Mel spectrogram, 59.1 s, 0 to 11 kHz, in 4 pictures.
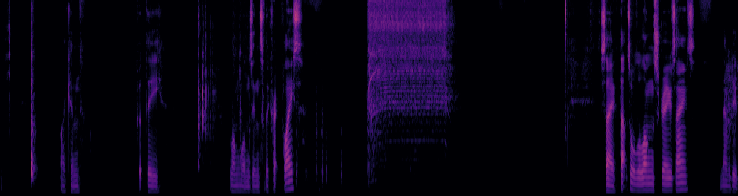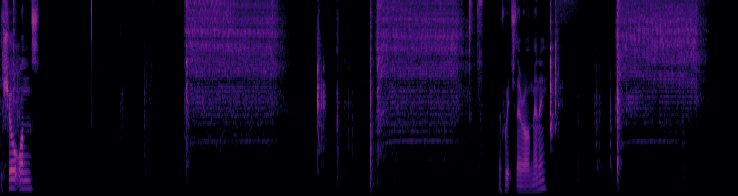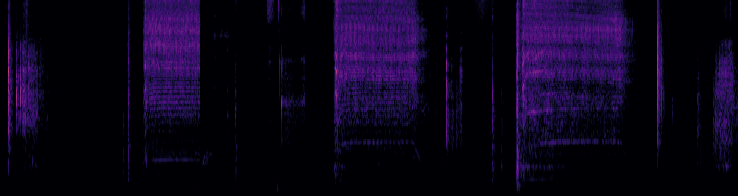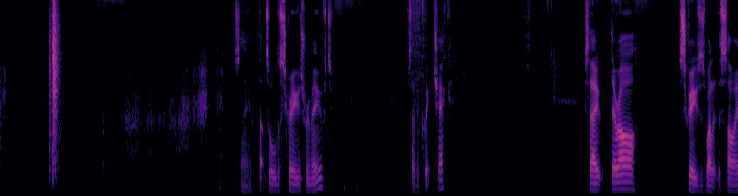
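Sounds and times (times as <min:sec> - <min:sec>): electric screwdriver running: 0:22.3 - 0:24.3, 0:32.4 - 0:33.6, 0:36.2 - 0:38.1, 0:39.9 - 0:42.2.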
